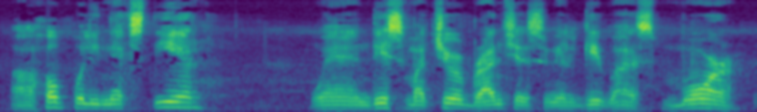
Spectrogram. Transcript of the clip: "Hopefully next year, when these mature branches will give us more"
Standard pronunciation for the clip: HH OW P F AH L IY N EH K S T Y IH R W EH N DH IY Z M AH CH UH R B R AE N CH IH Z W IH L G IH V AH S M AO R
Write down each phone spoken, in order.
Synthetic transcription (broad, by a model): HH OW P F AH L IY N EH K S T Y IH R W EH N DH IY S M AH CH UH R B R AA N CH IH S W IH L G IH V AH S M AO R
